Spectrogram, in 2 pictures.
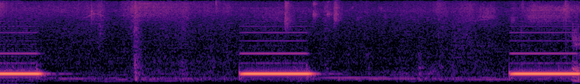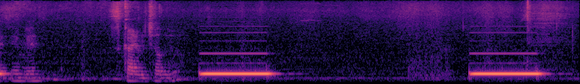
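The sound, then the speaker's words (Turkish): An outgoing call's ringback tone sounds five times in a steady pattern, each roughly one-second beep followed by a longer pause, with quiet talking murmuring between the rings. “Çalıyor.”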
